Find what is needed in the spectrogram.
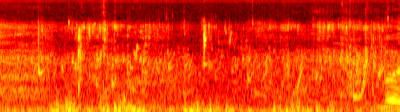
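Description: River water sloshing and splashing irregularly around a phone held at the surface by a swimmer, with wind on the microphone.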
